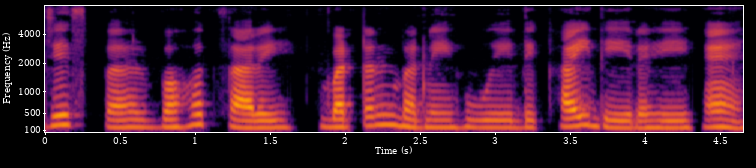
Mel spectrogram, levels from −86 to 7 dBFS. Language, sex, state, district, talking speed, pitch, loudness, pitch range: Hindi, female, Madhya Pradesh, Dhar, 140 wpm, 175 Hz, -20 LUFS, 165-190 Hz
